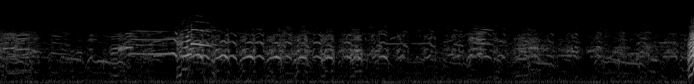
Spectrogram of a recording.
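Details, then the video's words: Many California gulls in their colony, heard close to medium distance in mono, produce a steady wash of nasal, rising-and-falling cries, with a brief loud burst at the very end. "California Gull / CU - MP Calls In Colony"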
